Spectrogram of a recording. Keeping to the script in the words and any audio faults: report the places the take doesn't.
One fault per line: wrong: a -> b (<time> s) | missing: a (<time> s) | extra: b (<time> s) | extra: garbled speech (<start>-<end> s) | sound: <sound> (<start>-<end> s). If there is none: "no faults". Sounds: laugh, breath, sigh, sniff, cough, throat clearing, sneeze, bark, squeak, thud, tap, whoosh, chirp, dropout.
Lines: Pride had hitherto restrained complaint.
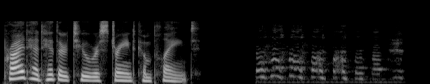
sound: laugh (2.6-4.1 s)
